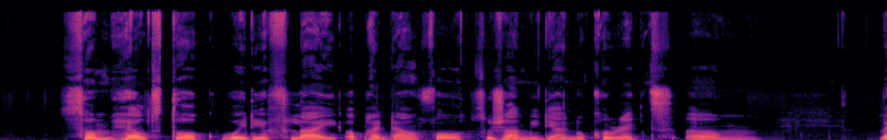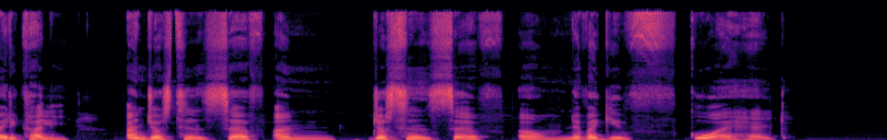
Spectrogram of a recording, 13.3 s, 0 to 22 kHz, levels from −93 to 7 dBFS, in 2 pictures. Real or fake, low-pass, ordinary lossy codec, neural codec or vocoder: real; none; none; none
